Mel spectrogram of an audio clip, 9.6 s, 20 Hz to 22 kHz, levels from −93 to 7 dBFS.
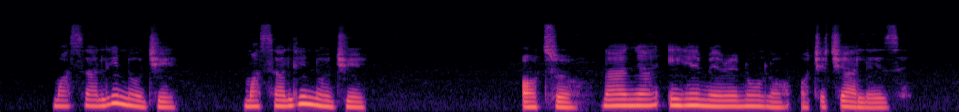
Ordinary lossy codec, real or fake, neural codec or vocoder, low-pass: MP3, 96 kbps; real; none; 9.9 kHz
